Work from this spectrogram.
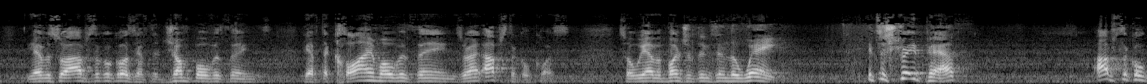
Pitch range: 145-175 Hz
